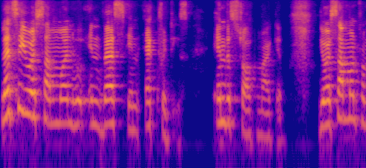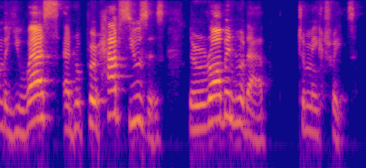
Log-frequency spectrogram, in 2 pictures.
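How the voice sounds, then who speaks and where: Animated man making a case. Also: high-pitched, moderate pace. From Bangladesh. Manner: persuasive, addresses listener with rhetorical questions. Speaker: panel guest. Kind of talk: prepared commentary.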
